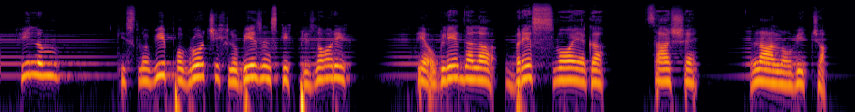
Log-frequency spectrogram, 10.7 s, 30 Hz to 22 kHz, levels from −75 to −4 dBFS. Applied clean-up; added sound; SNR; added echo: neural mask model RNNoise.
